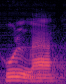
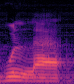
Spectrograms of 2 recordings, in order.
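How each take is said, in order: The two takes are said the same way.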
